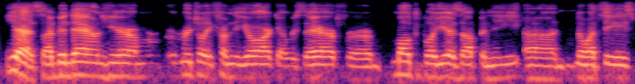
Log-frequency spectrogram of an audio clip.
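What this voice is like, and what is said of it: Long Island New York accent. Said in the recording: “you haven't lost that Long Island accent”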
